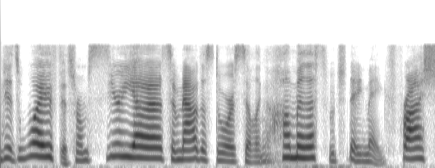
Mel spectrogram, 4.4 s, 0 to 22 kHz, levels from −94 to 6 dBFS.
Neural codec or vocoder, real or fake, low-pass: codec, 16 kHz in and 24 kHz out, 0.4 kbps, LongCat-Audio-Codec, four codebook decoder; fake; 7.2 kHz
